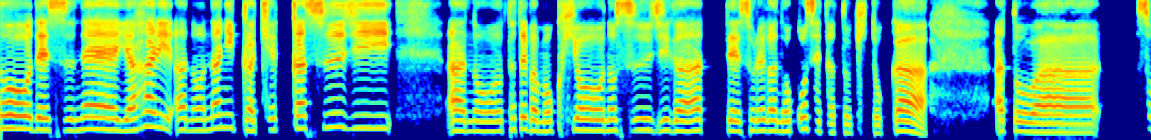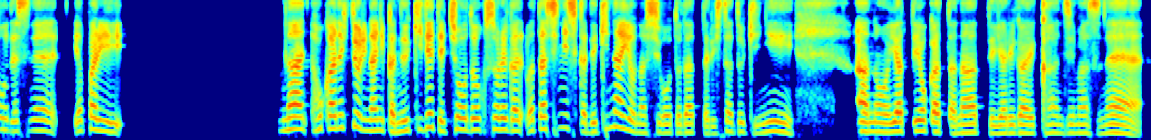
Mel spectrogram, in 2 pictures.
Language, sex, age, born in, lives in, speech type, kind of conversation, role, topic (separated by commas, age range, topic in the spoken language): Japanese, female, 45-49, Japan, United States, conversation, unstructured, none, 仕事で最もやりがいを感じた瞬間はいつですか？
